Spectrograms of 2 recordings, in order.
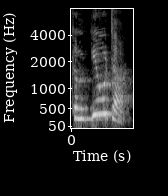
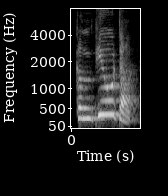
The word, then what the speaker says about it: computer: not pronounced clearly so computer computer only the stress the syllable pew is pronounced clearly and it uses larger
